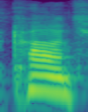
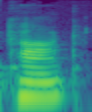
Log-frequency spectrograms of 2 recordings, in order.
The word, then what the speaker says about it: conch: Uh and by the way, it's kunch in British English. So Americans say conchk or British say kunch.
